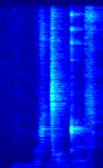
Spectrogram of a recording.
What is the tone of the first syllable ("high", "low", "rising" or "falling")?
low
